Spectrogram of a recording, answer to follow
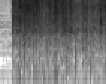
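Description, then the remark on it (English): Paper is crumpled loudly and continuously as a rocket launch sound effect, starting abruptly after a brief silence. The dense crackling blends into a rushing, roaring hiss like a rocket launch, with no voices. “A rocket launch. And the rocket launch is made with crumpling paper, which seems so anticlimactic.”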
